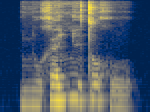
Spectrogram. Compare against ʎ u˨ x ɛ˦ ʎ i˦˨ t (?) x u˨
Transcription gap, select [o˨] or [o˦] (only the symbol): o˦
